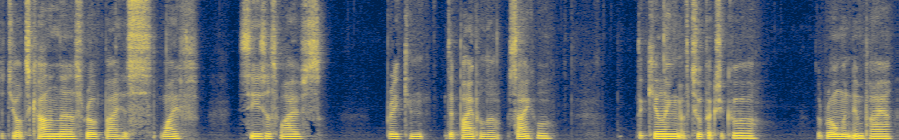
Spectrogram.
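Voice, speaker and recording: A man's voice: mid-range voice, completely flat delivery, slow pace, creaky. A young man with a Danish accent, listing books in a casual bookshelf tour, hesitant and a little nervous. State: nervous and shaky. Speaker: vlogger.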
